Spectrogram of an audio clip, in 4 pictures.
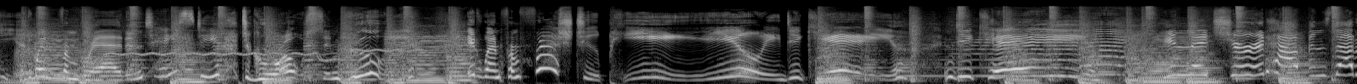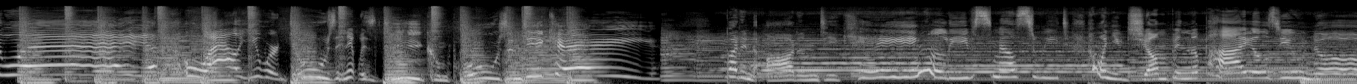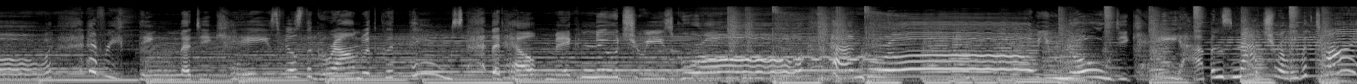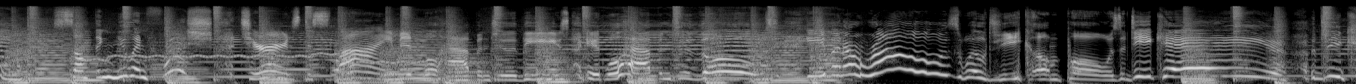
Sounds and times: Music: 0:00.0 - 0:05.6, 0:07.3 - 0:49.8, 0:52.3 - 0:54.2.

